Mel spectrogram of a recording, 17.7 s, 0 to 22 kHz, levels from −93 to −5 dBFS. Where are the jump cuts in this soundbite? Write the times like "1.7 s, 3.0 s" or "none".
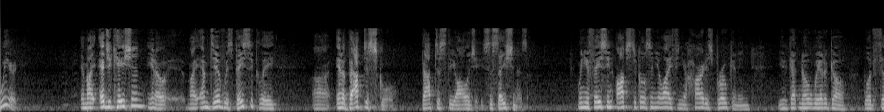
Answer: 11.4 s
